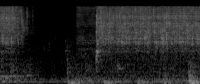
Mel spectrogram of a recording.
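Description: Kitchen tap running into a stainless steel sink as a paintbrush is rinsed under the stream. The flow cuts out just after the start and comes back on abruptly about a second in.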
